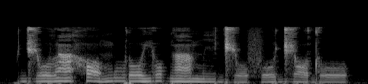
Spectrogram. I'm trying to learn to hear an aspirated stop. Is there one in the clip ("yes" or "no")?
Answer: no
